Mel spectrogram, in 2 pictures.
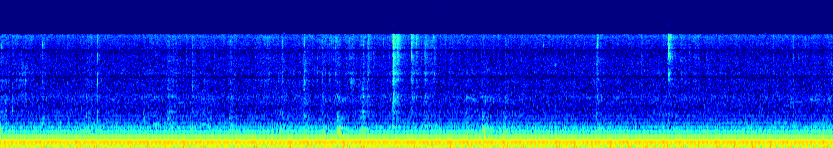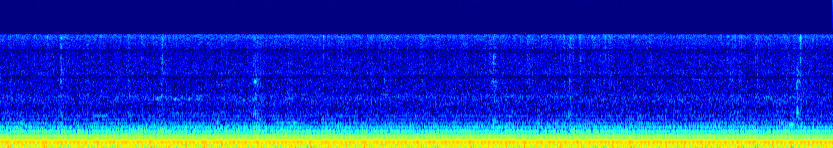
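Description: A steady electrical hum of fixed low tones, unchanging throughout, with a couple of faint clicks about six and ten seconds in.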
